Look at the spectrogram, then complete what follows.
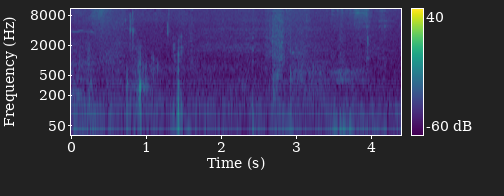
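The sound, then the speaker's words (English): A quiet sip of beer during a beer tasting: two soft wet mouth clicks and slurps in quick succession, then faint swallowing noises. No one speaks. “All right, I went in for a sip because tropication was not giving up its aroma for me, not giving me words to put out my mouth hole.”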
